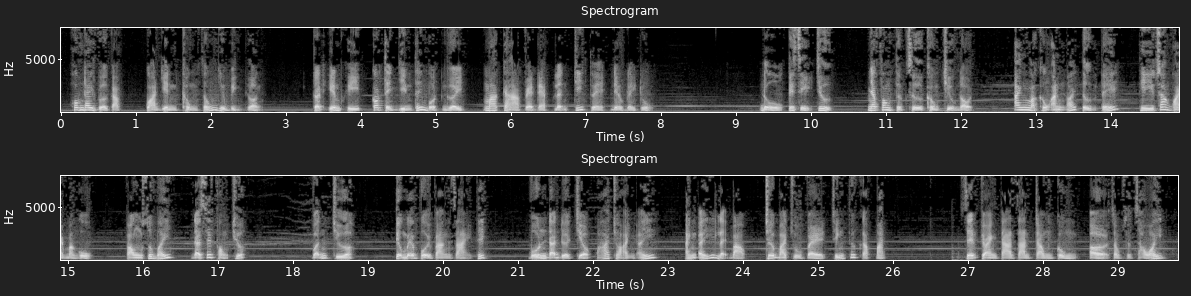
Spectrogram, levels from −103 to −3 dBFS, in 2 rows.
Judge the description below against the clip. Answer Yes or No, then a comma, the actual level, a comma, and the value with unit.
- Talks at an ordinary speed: Yes, average, 200 wpm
